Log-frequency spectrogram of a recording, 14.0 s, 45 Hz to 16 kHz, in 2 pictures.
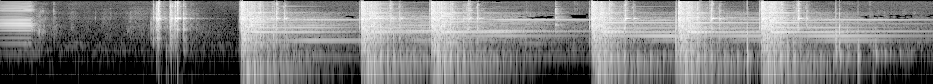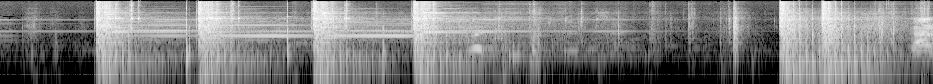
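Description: Black-powder 1851 Navy revolvers fired in quick strings, about half a second between shots, each shot followed by the ringing ding of a hit steel target. There is a pause of a few seconds before the firing resumes near the end.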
